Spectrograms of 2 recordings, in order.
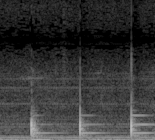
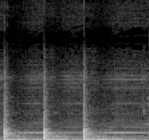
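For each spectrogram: First: Three firm metallic knocks with a brief mid tone; the bus panel sounds solid over its frame member. Second: Three even knocks, low and drummy with a brief faint tone, from a hollow thin metal bus wall.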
